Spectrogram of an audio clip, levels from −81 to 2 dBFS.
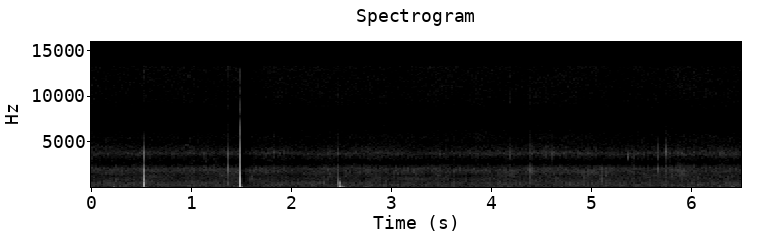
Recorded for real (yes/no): no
